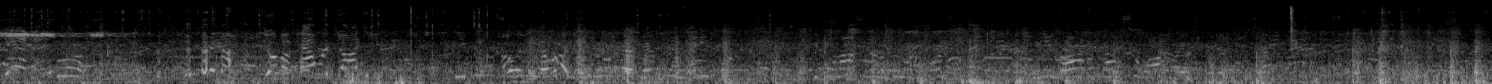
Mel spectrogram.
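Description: A crowd chatters nearby, outdoors.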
